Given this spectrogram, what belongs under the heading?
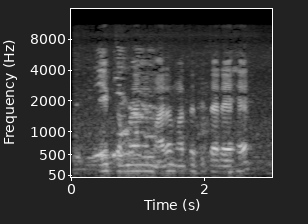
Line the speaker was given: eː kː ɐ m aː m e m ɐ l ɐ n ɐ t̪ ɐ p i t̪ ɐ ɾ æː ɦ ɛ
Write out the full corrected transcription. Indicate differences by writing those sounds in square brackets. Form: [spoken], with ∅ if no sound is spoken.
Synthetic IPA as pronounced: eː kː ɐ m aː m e m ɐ [ɾ] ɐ [m] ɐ t̪ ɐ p i t̪ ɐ ɾ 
